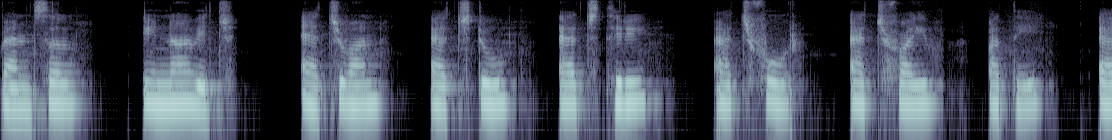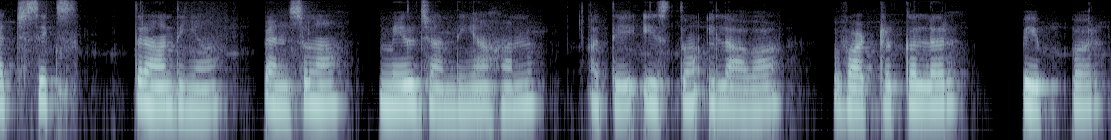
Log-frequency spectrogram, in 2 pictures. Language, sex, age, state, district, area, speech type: Punjabi, female, 30-45, Punjab, Shaheed Bhagat Singh Nagar, urban, spontaneous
